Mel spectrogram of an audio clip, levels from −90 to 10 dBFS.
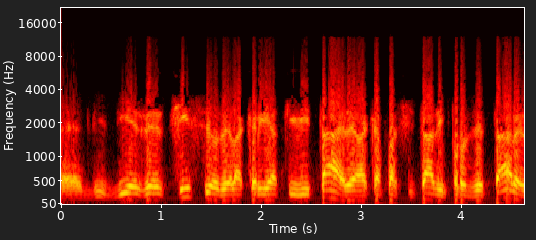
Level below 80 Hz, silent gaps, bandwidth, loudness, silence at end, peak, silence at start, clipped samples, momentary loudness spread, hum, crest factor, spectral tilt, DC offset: -62 dBFS; none; 12.5 kHz; -25 LUFS; 0 s; -10 dBFS; 0 s; under 0.1%; 6 LU; none; 16 dB; -5 dB/octave; under 0.1%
